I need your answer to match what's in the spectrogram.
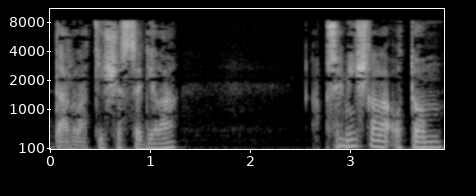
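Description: Husky male storyteller. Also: mid-range voice, no echo. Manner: calm, even storytelling. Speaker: narrator.

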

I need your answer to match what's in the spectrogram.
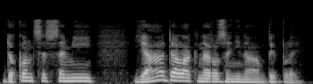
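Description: A man voicing an upset young girl in a children's story, read with gentle emphasis. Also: medium pitch, animated, no room sound, lightly acted. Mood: pleading.

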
